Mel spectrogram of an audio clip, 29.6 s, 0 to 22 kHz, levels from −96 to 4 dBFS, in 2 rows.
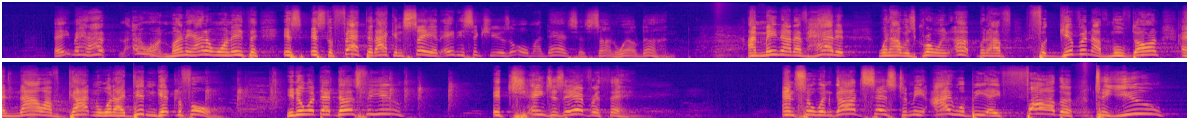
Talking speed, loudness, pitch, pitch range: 160 wpm, -25 LUFS, 230 Hz, 200-265 Hz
